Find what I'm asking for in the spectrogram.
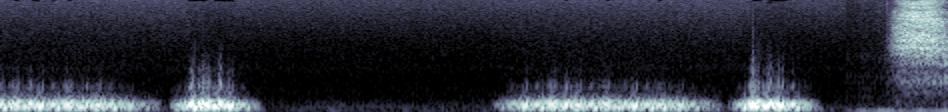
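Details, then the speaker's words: Vesicular breath sounds, explained as breath sounds changing as air moves from larger into smaller airways, with background music; vesicular breath sounds. "the sounds produced by breathing change as air moves from the larger Airways [Music] into the smaller Airways"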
